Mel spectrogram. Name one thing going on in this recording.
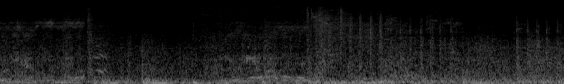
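Gunfire bursts out rapidly.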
